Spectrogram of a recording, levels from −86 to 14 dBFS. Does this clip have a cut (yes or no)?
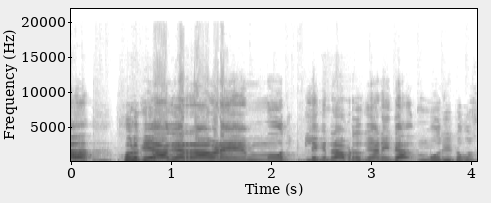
no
